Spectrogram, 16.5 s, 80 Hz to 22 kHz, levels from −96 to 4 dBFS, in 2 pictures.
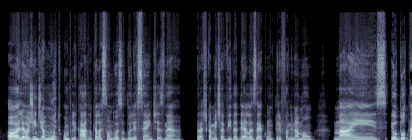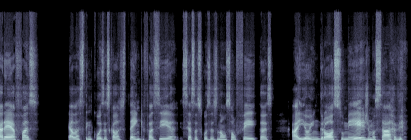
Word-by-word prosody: Olha, 210 -6 +8
hoje 275 +3 +2
em - - +1
dia 320 +5 +2
é - - +6
muito 300 +3 -2
complicado, 240 -7 +1
porque 270 -3 -10
elas 200 -2 -1
são 205 -2 -3
2 190 0 -4
adolescentes, 195 +2 -4
né, 170 +6 -3 0.3
praticamente 180 +1 -5
a - - -1
vida 170 0 -5
delas 170 +1 -1
é 170 0 +1
com 190 +3 -10
o - - -7
telefone 180 0 -8
na 180 0 -3
mão, 170 +5 -6 0.4
mas, 190 -2 +4
eu 215 0 +2
dou 235 +3 0
tarefas, 225 +5 +3 0.6
elas 175 +1 -1
têm 200 0 -8
coisas 200 -1 -5
que - - -8
elas 180 -1 -4
têm 205 +4 -1
que 235 - -16
fazer, 185 +3 -4
se 200 - -5
essas 190 -1 -4
coisas 195 -2 -9
não 195 +1 -4
são 195 -1 -5
feitas, 185 -4 -4 0.4
aí 185 +1 +3
eu 205 0 +2
engrosso 190 +2 +1
mesmo, 215 +5 +2
sabe? 195 -2 +1
195 Hz, 170 wpm, -22 LUFS, 180-210 Hz, 0.6 s, Olha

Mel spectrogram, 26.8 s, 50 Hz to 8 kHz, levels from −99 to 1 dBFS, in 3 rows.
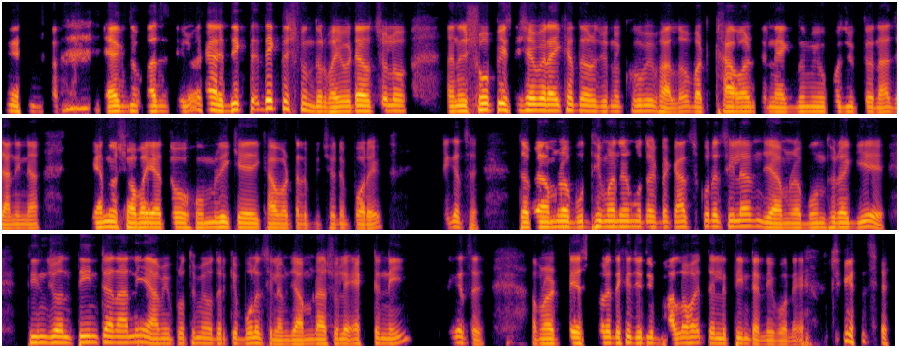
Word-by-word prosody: একদ 130 0 -5 0.8
একদম 135 +1 0
বাজে 135 0 +2
ছিল। 130 - -5 0.2
হ্যাঁ, 165 -2 +7
দেখতে 170 0 +3
দেখতে 205 -1 +5
সুন্দর 135 -7 +1
ভাই। 120 +1 +5
ওইটা 130 +2 +5
হচ্ছিল 145 +2 -2 0.5
মানে 130 +1 +4
showpiece 170 -2 +6
হিসেবে 155 +1 +6
রাইখা 150 +2 +4
দেওয়ার 140 -2 +2
জন্য 130 0 -4
খুবই 140 0 -1
ভালো। 110 +2 -1
But 120 - 0
খাওয়ার 125 0 +2
জন্য 125 - -8
একদমই 125 +2 -3
উপযুক্ত 125 -2 -7
না। - - 0
জানিনা 110 +1 -2 0.6
কেন 130 +2 +3 0.2
সবাই 125 0 +5
এত 115 - -24 0.2
হুমড়ি 130 +3 +2
খেয়ে 125 -2 +3
এই 115 - -3
খাবারটার 115 -1 -2
পিছনে 110 +1 -9
পড়ে। 105 -1 0 0.7
ঠিক - - -11
আছে? - - -11 0.5
তবে 130 0 +3
আমরা 145 +2 +4
বুদ্ধিমানের 145 +1 +1
মত 145 -1 -4
একটা 140 +1 -5
কাজ 140 -1 0
করেছিলাম 150 +1 0
যে - - +2
আমরা 120 +1 -3
বন্ধুরা 125 +1 0
গিয়ে 145 +2 +1 0.5
৩ 155 0 +2
জন 155 -1 +4
৩ 160 0 +4
টা 165 - +4
না - - +2
নিয়ে 165 -2 0
আমি 125 0 -3
১ম 130 +1 -6
এই 130 - -2
ওদেরকে 125 +2 -4
বলেছিলাম 125 -6 -2
যে - - 0
আমরা 115 +1 -3
আসলে 125 +1 -2
একটা 140 - -7
নেই। 135 +4 -3 0.5
ঠিক 145 - -11
আছে? 120 - -5 0.6
আমরা 125 +3 0 0.2
test 140 -2 +2
করে 145 - +1
দেখি 140 +3 +2
যদি 140 0 -1 0.2
ভালো 125 +3 0
হয় 150 0 -1
তাইলে 130 -2 -1
৩ 135 -1 0
টা - - +2
নিবনে। 100 -2 -6 0.4
ঠিক - - -7 0.2
আছে? - - -19
130 Hz, 175 wpm, -20 LUFS, 120-145 Hz, 0.8 s, হ্যাঁ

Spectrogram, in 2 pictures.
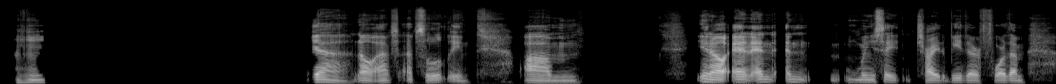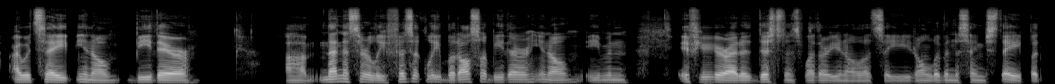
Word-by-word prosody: Mhm. 105 +1 -5 2.7
Yeah, 110 -8 +3
no, - - +2
abs - - -1
absolutely, 85 -5 0 0.5
um 90 -1 0 1.2
you 135 - +1
know, 105 -2 +8
and 120 -1 +7
and 120 -1 +4 0.6
and 110 -1 -14
when 105 0 -3
you - - -4
say 105 -2 +3 0.2
try 95 -2 +2
to - - -10
be 100 +1 -4
there 95 -2 -2
for 100 -1 -2
them, 95 0 -1 0.4
I 105 - 0
would 110 0 -1
say, 105 -1 +6
you 115 0 -4
know, 95 -2 -3
be 110 +1 0
there, 100 -3 +4 0.9
um, 95 -1 -5
not 120 +4 +2
necessarily 115 -7 +3
physically, 90 - 0
but - - -3
also - - +3
be 110 +1 -7
there, 115 0 -3
you 115 0 -8
know, 100 0 -3
even 105 0 -9 0.5
if - - 0
you're 110 -2 0
at 100 0 +3
a 95 -1 -1
distance, 100 -1 0
whether, 95 0 -5
you 90 0 -6
know, 85 -1 -8
let's 85 0 -5
say, - - 0
you 90 0 -10
don't 90 +1 -8
live 95 0 -5
in 95 - -7
the 95 - -8
same 95 -2 0
state, - - +2
but - - -5
100 Hz, 160 wpm, -23 LUFS, 95-110 Hz, 2.7 s, know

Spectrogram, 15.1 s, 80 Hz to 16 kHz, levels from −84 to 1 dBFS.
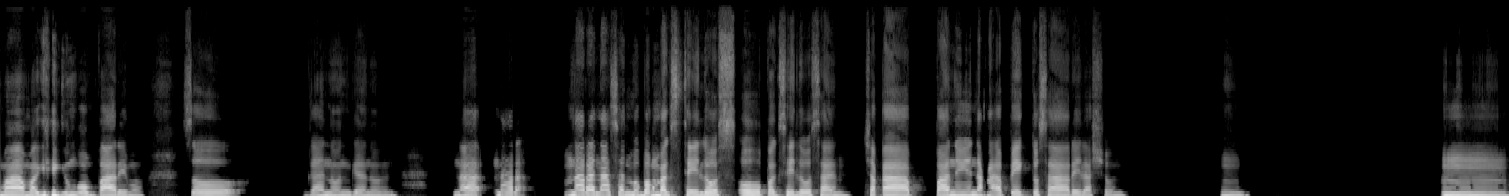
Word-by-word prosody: mga 215 0 +6
magiging 215 +2 +4
kumpare 195 -5 +1
mo. 175 0 -8 0.4
So 225 -3 -1 0.7
gano'n, 200 -6 -3
gano'n. 165 -2 -6 0.6
Na 290 +3 -1
nara 360 +3 -4 0.4
naranasan 355 +3 +1
mo 310 -3 +1
bang 275 -1 +5
magselos 225 -2 +1
o 185 -2 +4
pagselosan, 185 -3 -1 0.2
'tsaka 200 -4 +3 0.2
paano 250 0 +2
'yon 245 -1 +1
nakaapekto 210 -3 -3
sa 195 -3 +1
relasyon? 170 -4 -6 1.0
Hmm. 165 -3 -5 1.9
Hmm, 190 -4 +1
205 Hz, 90 wpm, -21 LUFS, 185-235 Hz, 1.9 s, mga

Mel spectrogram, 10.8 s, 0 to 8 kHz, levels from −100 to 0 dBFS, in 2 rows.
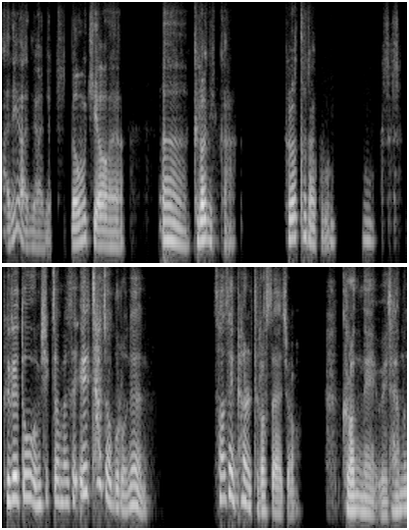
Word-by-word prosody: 아니요, 135 - -8
아니요, 125 -1 -9
아니요. 115 - -16 0.2
너무 155 +6 +1
귀여워요. 130 -8 0 0.6
어 160 -6 0
그러니까. 180 -1 +1 0.6
그렇더라고. 185 -4 -3 0.4
음 170 -2 -12 0.4
그래도 230 +1 +5
음식점에서 195 +2 -1
1 285 - +4
차적으로는 175 - 0 0.8
선생님 240 -1 +2
편을 205 -6 +1
들었어야죠. 125 -7 -2 0.6
"그렇네. 125 -5 +2
왜 105 - -5
잘못 130 +5 -3
170 Hz, 305 characters per minute, -25 LUFS, 130-195 Hz, 0.8 s, 그래도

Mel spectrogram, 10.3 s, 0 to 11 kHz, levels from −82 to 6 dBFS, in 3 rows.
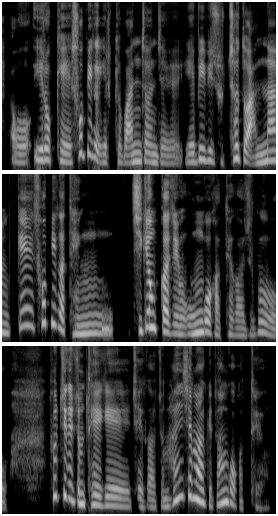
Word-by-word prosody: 어 160 0 -5
이렇게 210 -5 -1
소비가 325 - +2
이렇게 160 0 -8
완전 175 +3 -1
인제 150 -2 -9
예비비조차도 205 +5 0
안 155 - +1
남게 200 - +1
소비가 365 - +1
된 180 +8 -4 0.2
지경까지 230 -8 +6
온 170 +6 -1
것 210 - +3
같아 160 +2 -9
가지고 145 +1 -8 0.5
솔직히 360 -4 +4
좀 215 -4 +2
되게 175 -5 0
제가 150 -3 -9
좀 155 - -11
한심하기도 285 - +1
한 245 +2 +3
것 210 -7 -4
같아요. 130 0 -17
185 Hz, 335 characters per minute, -24 LUFS, 160-240 Hz, 0.5 s, 지경까지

